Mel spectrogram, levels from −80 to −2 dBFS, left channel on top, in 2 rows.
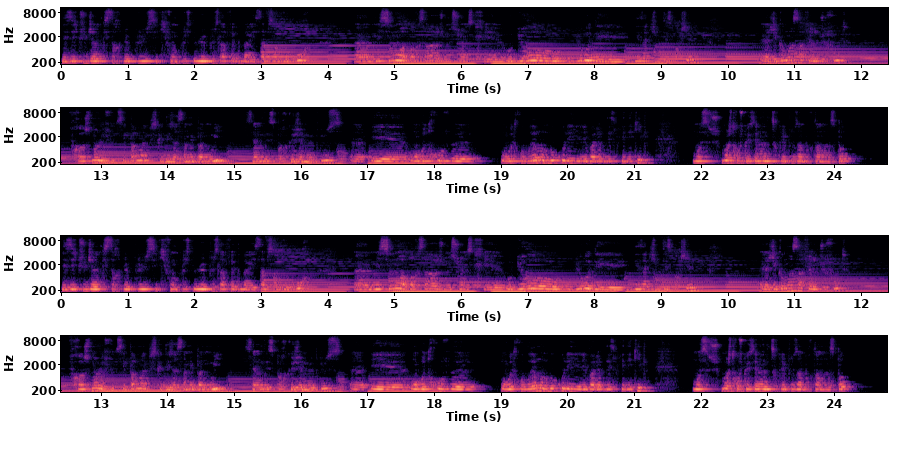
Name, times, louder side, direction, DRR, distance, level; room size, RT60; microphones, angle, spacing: voice 1, 0.0-3.8 4.4-9.6 10.4-11.8 12.5-18.7 19.0-21.4 21.9-24.1, right 1 dB, 85° right, 1.6 m, -28 dB
sound 1, 3.0-16.7 17.0-18.2, right 1 dB, 25° right, 3.0 m, -31 dB
11.0 x 4.8 x 2.3 m
head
